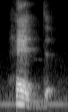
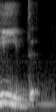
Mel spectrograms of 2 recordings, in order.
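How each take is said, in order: First: The vowel is a short e sound. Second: The vowel is a long ee sound. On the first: The speaker calls it right. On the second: The speaker calls it wrong.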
